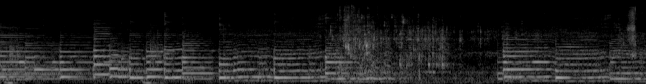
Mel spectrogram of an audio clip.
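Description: Bourbon pours into a measuring cup with bubbling, glugging liquid sounds in short bursts, partly masked by melodic background music.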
